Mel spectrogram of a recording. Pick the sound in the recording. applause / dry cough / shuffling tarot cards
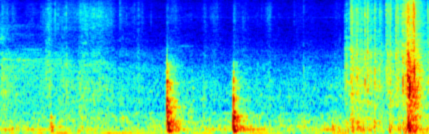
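shuffling tarot cards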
